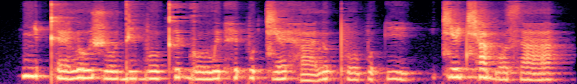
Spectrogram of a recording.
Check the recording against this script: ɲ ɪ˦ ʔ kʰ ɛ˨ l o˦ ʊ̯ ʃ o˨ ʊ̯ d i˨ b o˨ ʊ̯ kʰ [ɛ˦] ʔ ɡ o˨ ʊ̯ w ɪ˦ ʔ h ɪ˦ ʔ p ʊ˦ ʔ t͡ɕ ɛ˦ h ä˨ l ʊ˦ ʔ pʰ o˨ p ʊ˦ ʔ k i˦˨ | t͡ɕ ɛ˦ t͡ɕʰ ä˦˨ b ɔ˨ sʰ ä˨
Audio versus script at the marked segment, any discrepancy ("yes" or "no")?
yes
